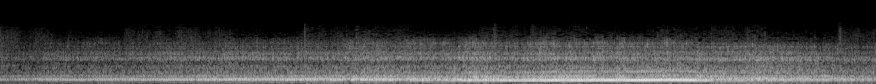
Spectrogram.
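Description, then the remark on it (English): A heavy engine drones steadily, then swells louder as a convoy truck, the seventh in line, rolls past around the middle and fades slightly as it moves on, with no voices. “Well, we'd take a chance. Truck number 7.”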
